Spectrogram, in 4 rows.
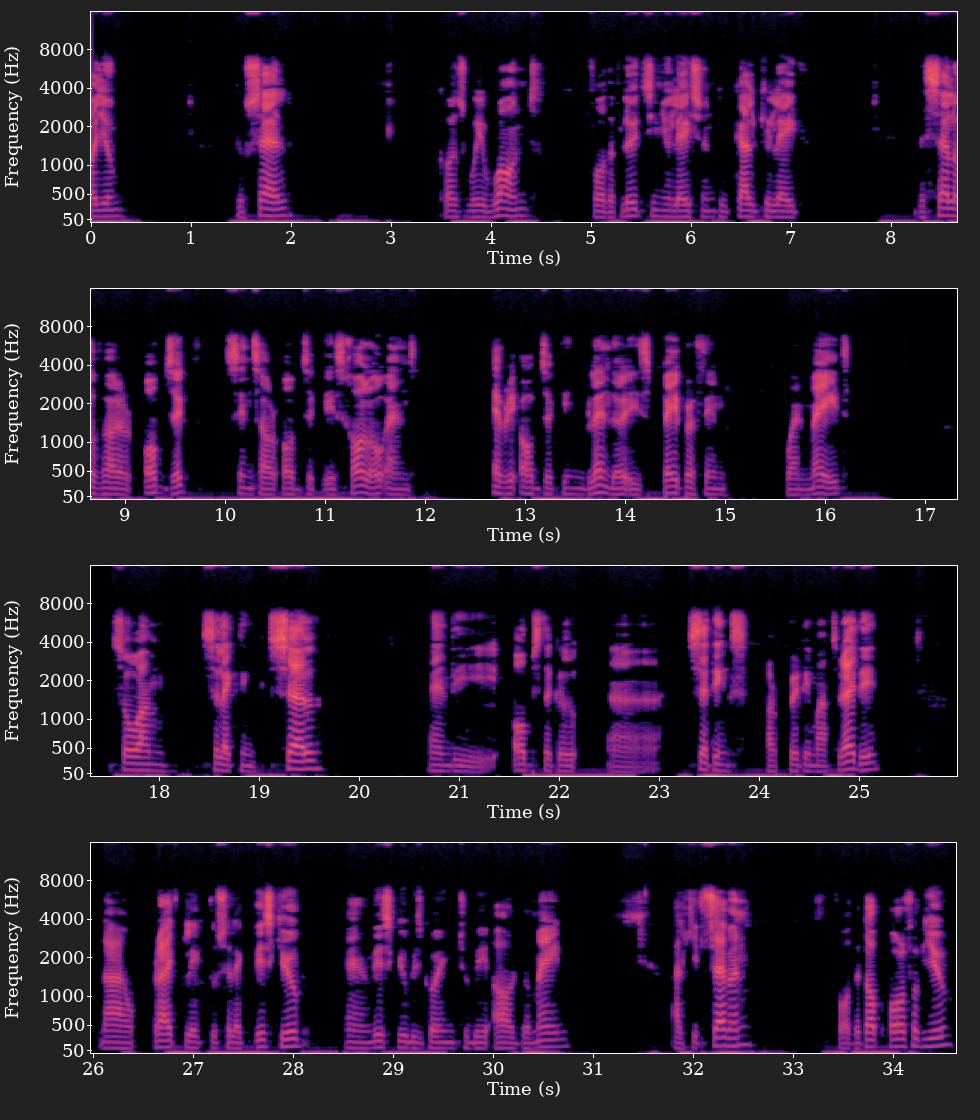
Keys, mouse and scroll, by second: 0.3 click, 4.1 shift+middle click, 5.1 middle click, 15.2 Tab, 17.3 Tab, 22.9 click, 27.9 right click, 32.5 KP_7.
